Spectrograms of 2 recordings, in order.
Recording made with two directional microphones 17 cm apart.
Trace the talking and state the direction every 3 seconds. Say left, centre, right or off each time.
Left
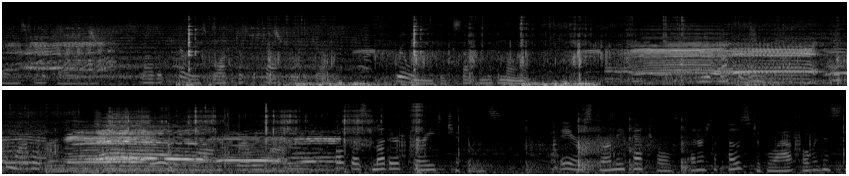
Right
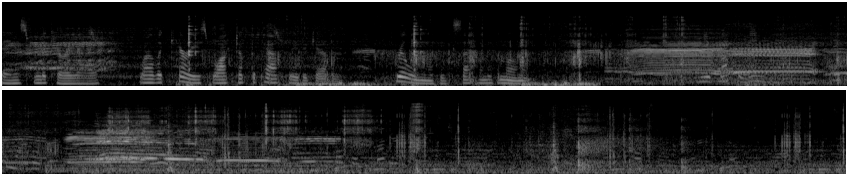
right, centre, left, left, left, left.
